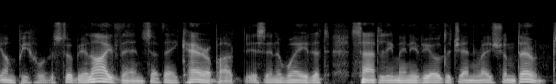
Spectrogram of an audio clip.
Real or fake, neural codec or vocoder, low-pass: fake; codec, 16 kHz, 2 kbps, X-Codec, HuBERT features, trained on balanced general audio; 7.2 kHz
